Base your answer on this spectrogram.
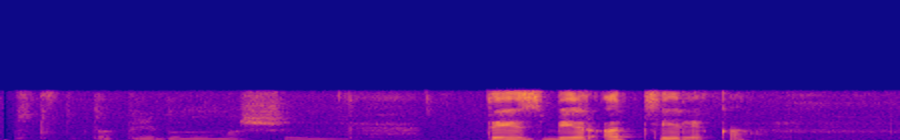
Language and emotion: Russian, neutral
